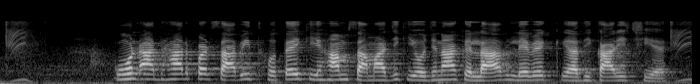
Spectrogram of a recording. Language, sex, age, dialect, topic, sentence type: Maithili, female, 31-35, Bajjika, banking, question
